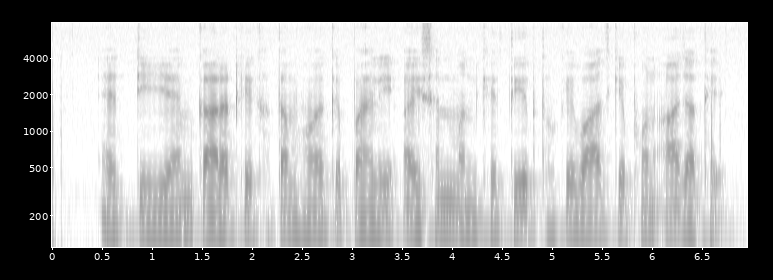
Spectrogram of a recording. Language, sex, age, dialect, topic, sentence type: Chhattisgarhi, male, 25-30, Eastern, banking, statement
